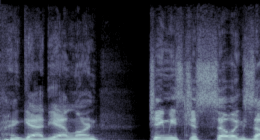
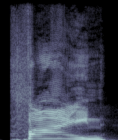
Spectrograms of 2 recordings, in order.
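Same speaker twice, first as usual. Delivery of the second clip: higher, clipped mock concession; mock grudging fine; 9 semitones higher than usual. Streamer mocking Lauren's grudging concession. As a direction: imitate his sulky give-in. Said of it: "and then he goes".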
